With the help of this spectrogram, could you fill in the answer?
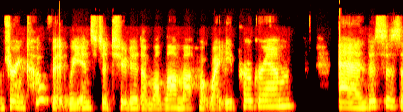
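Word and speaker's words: mālama: It's M A L A M A, and there's a kahako, which is like a looks like a line above the first A, so that tells you, uh, as far as the pronunciation, how to how to say it.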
